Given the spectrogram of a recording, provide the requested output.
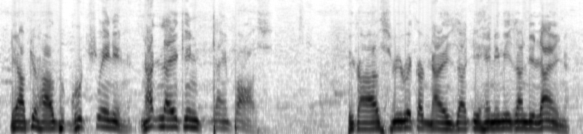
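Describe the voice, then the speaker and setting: In a Jamaican accent, a man speaks at a fairly slow pace with very even loudness. The sound is dry with no echo, and faint music plays in the background. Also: fairly high pitch for a man, ordinary pitch variation. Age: 80s+. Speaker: church elder. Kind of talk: interview answer. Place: church. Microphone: handheld.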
